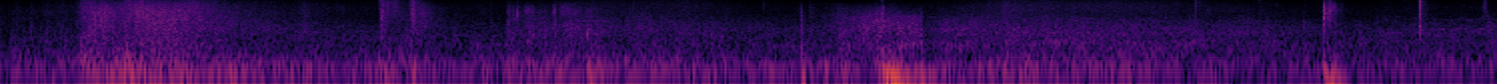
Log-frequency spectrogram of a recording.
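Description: Musket volleys from troops in Total War: Empire crack and boom over a dense rumble of battle, with a few sharper shots standing out amid the continuous roar.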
